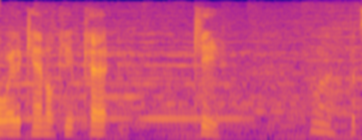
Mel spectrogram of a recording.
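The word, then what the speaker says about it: Quay: a dry docks and yes that is apparently pronounced key I checked this last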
